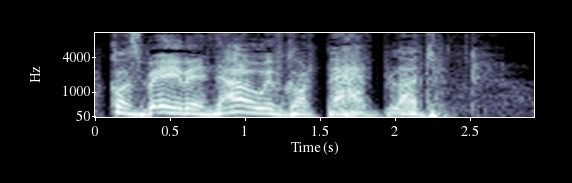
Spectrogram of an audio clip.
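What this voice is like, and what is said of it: Put-on pirate accent. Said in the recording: “I'll even do the pirate accent for you.”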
